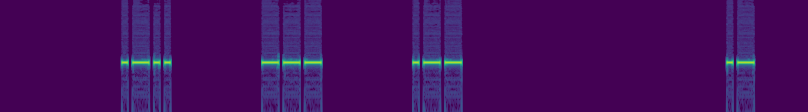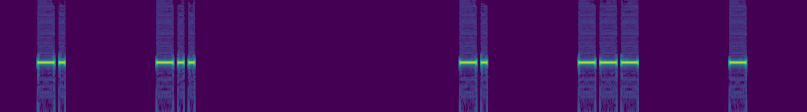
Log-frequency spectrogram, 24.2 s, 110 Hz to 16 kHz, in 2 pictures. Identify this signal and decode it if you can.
Morse code, heard as a keyed tone, about 15 wpm, spaced as for 5 wpm, 1000 Hz. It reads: LOW AND NOT
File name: qotdfiles / 5wpm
